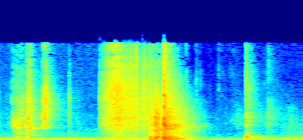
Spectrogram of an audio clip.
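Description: A balloon bursts with a loud pop.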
